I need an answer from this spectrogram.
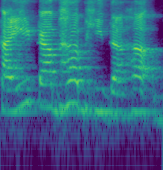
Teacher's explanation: Both the bhas, the mahaprana should be clear.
